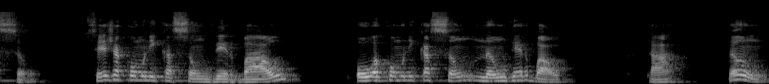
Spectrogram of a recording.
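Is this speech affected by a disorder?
No.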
